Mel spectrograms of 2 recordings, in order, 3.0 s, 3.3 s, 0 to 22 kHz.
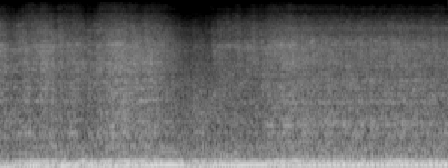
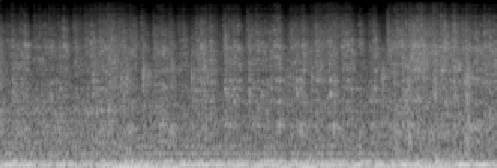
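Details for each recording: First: On an original Dodge Dart Swinger 340 just started, a deep V8 rumble has a slightly uneven, loping beat. It is a rough cold idle with the choke still closed, needing the choke to open. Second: Dodge Dart Swinger 340 V8, shortly after cold start: deep, even idle with steady low rumble, no ticking or knocking; sounds healthy.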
